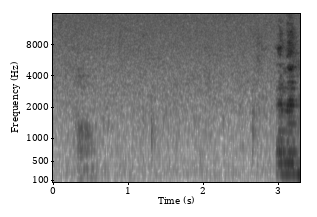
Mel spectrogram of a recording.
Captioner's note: silence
